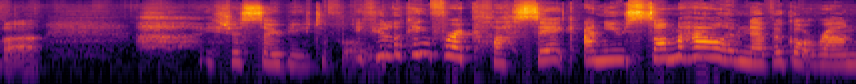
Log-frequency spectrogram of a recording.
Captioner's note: sigh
